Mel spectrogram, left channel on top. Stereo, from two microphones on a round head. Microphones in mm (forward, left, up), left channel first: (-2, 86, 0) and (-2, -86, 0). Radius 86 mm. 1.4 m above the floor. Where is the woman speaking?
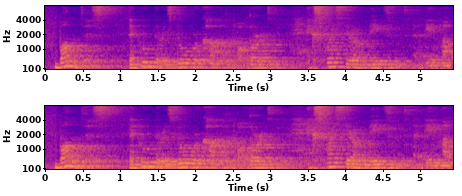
65° left (ahead or behind), 0.7 m; by 5.3 s centre (ahead or behind), 3.5 m.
